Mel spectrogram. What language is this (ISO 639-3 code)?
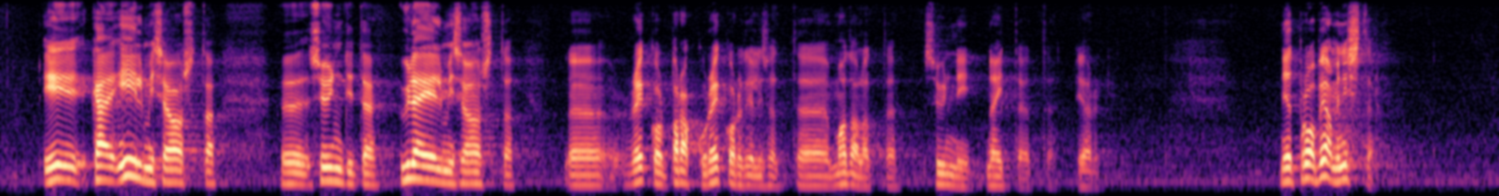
est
